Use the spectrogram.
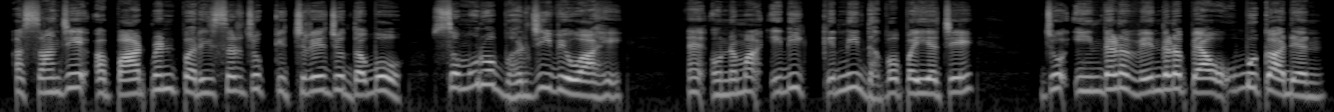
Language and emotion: Sindhi, disgusted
